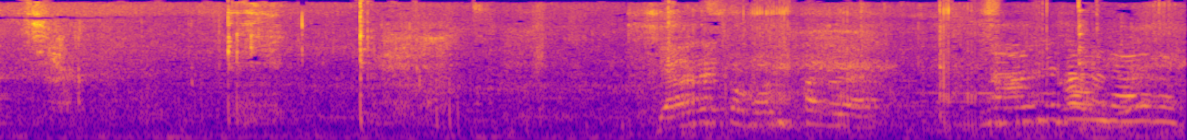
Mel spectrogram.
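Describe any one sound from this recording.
A metal ladle scrapes against a pan.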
